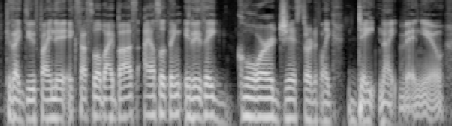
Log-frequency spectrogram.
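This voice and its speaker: Male panelist, American, low resonant voice, casual and opinionated, dry close recording. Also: fairly bright tone, clear, resonant tone, no echo. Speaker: podcast panelist.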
